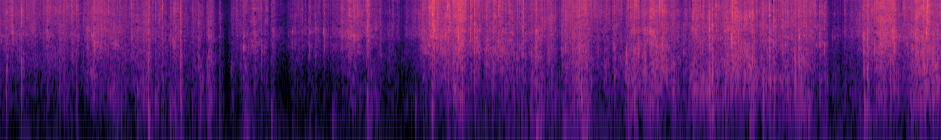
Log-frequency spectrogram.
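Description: A white paper tissue sheet held in both hands is crumpled, unfolded and crinkled with long manicured nails and fingertips. It makes a steady, bright crackling rustle with little low end. The sound dips quieter for a moment around two to four seconds, then swells into louder, denser crinkling bursts.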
